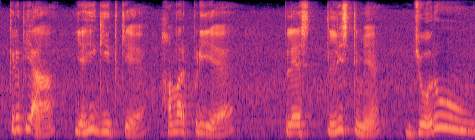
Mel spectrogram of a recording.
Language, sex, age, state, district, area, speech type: Maithili, male, 30-45, Bihar, Madhubani, rural, read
